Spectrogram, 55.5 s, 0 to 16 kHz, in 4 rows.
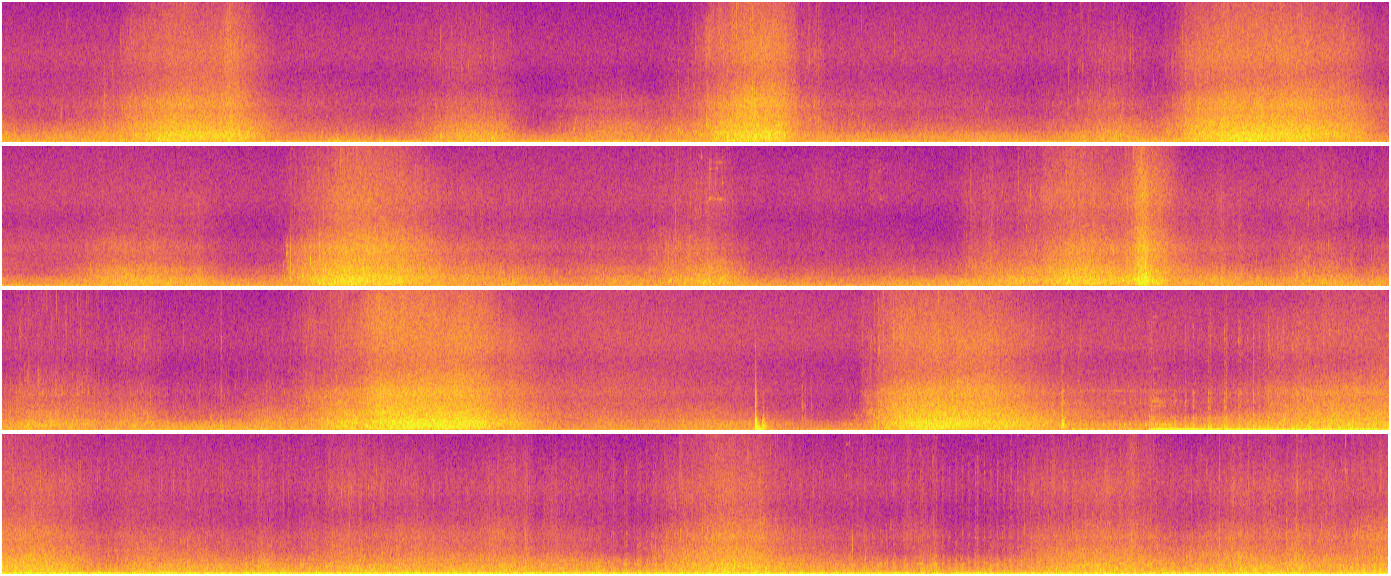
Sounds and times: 0.0s waves 55.4s

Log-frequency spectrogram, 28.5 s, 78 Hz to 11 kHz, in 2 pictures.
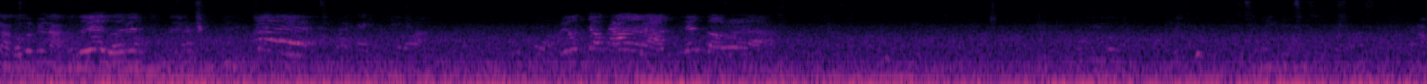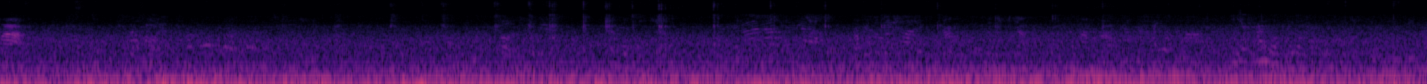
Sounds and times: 14.7s Walking through the park 28.5s
17.4s Traffic Sound 28.5s

